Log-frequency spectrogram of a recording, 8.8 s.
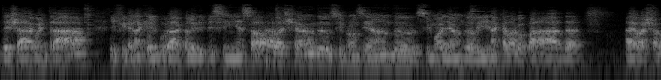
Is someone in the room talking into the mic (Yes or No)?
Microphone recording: No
